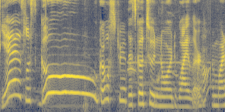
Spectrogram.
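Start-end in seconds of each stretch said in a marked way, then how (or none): 0.0-2.6 high, loud, long-drawn whoop; excited cheer. Real, not acted. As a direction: cheer it out, stretching the last word. Thrilled to accept trip invitation.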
